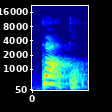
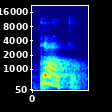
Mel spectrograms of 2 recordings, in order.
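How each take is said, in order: Both takes have the same delivery.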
